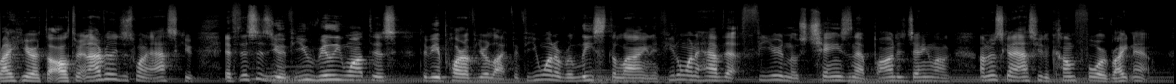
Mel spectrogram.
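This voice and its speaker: Over music in the background, a man speaks very fast in an animated tone with a high pitch. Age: 20s. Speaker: youth pastor. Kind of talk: sermon. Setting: church stage with congregation.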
